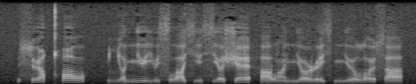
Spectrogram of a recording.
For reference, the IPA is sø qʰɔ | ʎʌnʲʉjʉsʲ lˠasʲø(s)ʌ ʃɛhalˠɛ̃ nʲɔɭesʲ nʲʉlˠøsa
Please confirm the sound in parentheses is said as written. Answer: no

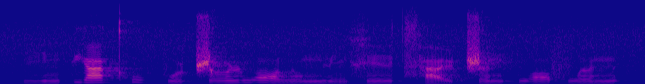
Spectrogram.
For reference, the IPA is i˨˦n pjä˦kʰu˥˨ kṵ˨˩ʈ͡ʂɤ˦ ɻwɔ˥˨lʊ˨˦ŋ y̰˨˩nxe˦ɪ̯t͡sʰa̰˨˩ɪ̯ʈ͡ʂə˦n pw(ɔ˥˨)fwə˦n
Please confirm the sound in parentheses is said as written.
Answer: no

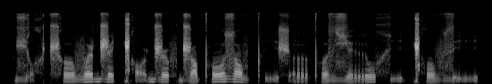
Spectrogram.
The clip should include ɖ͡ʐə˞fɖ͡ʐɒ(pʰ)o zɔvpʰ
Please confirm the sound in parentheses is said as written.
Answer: yes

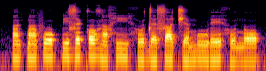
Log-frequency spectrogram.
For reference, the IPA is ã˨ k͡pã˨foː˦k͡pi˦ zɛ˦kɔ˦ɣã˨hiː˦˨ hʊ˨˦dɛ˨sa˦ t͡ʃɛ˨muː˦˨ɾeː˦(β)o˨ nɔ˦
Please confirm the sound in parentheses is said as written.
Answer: no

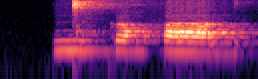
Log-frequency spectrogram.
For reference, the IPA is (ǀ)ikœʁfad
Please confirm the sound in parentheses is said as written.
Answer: no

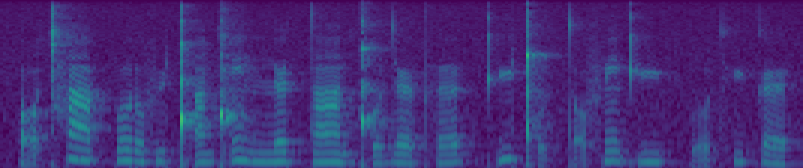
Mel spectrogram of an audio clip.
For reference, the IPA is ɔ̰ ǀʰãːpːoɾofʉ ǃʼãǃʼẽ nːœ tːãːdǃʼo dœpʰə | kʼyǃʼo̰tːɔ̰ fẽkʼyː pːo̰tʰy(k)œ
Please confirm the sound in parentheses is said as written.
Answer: yes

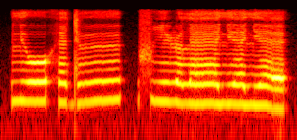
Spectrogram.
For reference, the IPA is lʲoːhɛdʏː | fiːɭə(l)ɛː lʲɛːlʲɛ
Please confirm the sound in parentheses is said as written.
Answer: yes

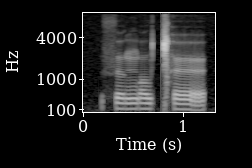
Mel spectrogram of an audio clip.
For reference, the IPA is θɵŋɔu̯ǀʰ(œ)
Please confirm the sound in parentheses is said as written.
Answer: yes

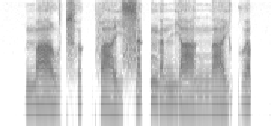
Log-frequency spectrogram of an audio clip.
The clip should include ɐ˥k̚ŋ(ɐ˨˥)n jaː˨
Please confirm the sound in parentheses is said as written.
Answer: no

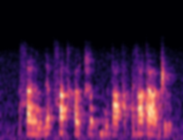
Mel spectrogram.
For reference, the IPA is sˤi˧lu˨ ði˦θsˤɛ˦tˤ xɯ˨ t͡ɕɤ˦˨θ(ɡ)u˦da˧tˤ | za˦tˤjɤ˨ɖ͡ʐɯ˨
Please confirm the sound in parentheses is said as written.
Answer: yes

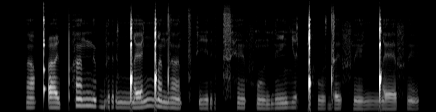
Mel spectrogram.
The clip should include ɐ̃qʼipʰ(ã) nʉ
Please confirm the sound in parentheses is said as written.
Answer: no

